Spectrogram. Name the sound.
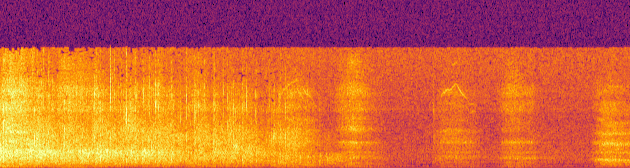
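applause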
